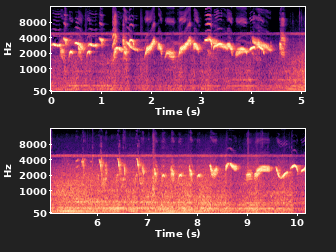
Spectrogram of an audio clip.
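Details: A caged Chinese hwamei, described as a fighting bird with tight wings and a spread tail, sings loud whistled phrases. The slurred notes rise and fall rapidly. A broad rushing noise follows, with fainter, choppier notes continuing over it.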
